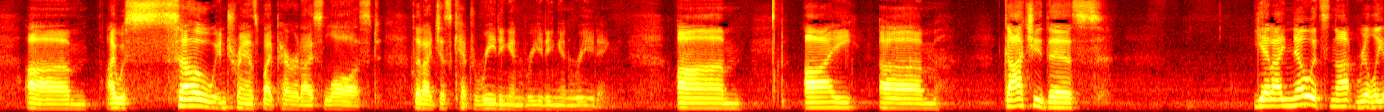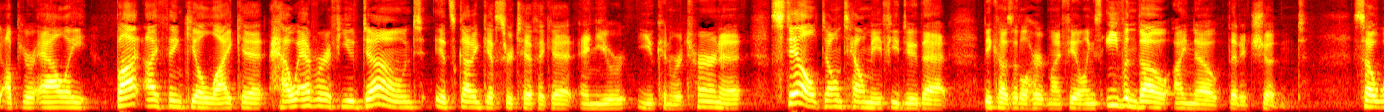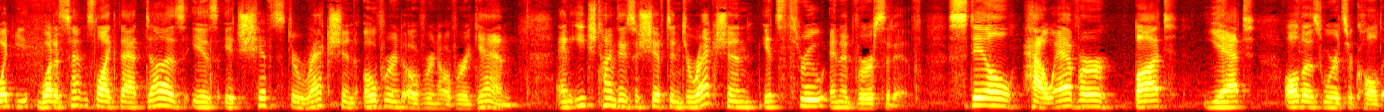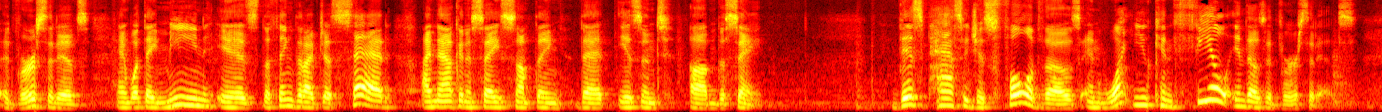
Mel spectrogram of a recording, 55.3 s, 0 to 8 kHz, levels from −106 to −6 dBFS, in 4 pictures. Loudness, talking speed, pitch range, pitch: -22 LUFS, 165 wpm, 125-160 Hz, 140 Hz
